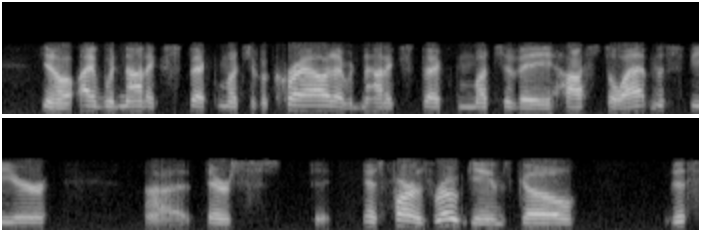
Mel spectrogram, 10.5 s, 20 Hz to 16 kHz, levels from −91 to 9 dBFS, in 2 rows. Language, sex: English, male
